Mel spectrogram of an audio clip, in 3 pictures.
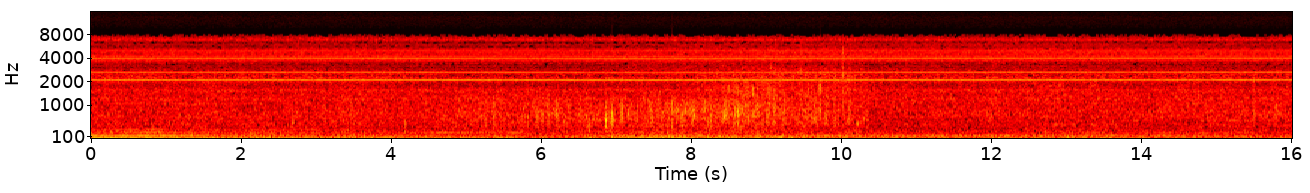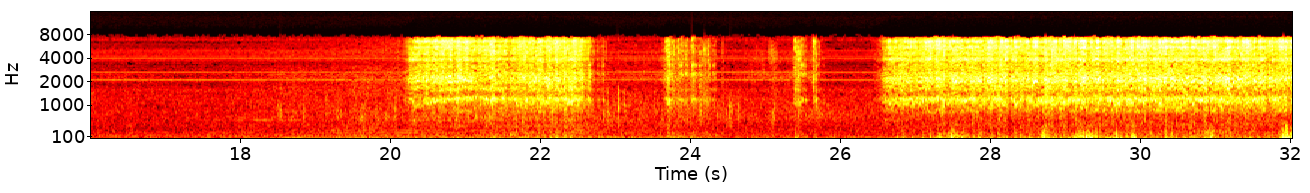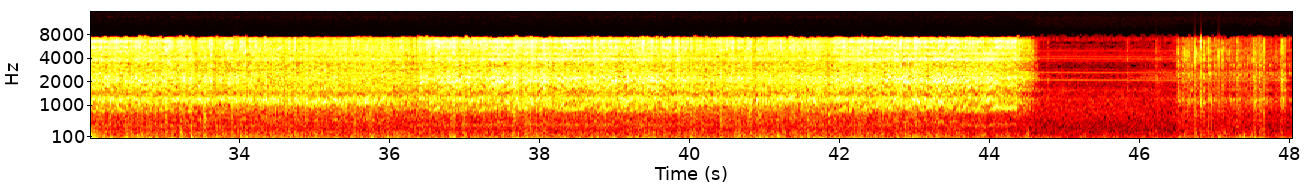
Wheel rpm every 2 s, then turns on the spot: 0, 0, 0, 0, 0, 0, 0, 0, 0, 0, 80, 40, 10, 70, 110, 120, 110, 110, 110, 120, 120, 110, 20, 20.
22-24 46-48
